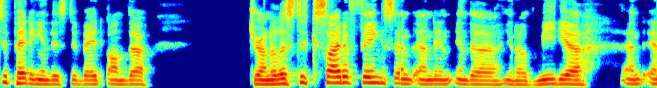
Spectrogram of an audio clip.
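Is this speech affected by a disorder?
No.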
